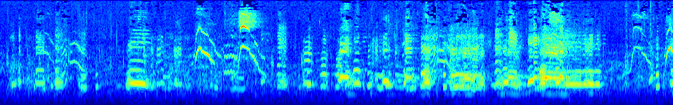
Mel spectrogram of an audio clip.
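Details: Feeding and territorial calling from whooper swans, a dense overlapping chorus of trumpeting, nasal honks, with shrill arched whistles of wigeon cutting through and mute swans sharing the water.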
